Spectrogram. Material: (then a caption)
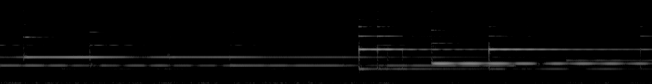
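Metal. A metal tube wind chime with hanging hollow metal tubes is flicked and knocked by fingertips, producing clear, sustained ringing tones that overlap and decay slowly. The first few strikes are soft and sparse, then a louder cluster of knocks around the middle brings brighter, layered tones centered near 2 kHz that ring on to the end.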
